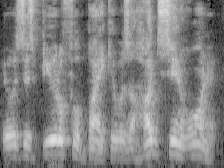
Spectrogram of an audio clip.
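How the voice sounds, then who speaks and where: A man voicing a chatty, excitable elderly animatronic in a video game, telling folksy, rambling stories in a husky old voice. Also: on the high side, quick pace. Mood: rambling reminiscing. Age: older. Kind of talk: rambling game character monologue.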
